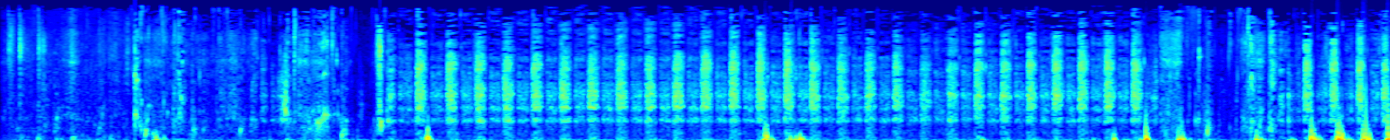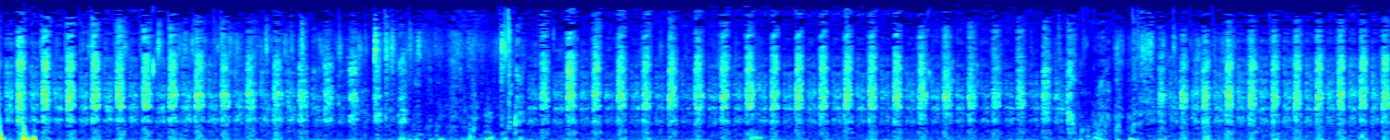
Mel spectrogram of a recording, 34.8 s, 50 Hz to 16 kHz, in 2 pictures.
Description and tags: This is my Old Victorian Bulldogge Ruby panting after playing outside. She loves to run and gets winded! We would love to know how you use the sound. It was recorded with an Olympus Digital Voice Recorder VN-6200PC
dog, slobber, bulldog, breathe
